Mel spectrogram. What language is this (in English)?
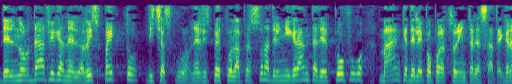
Italian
